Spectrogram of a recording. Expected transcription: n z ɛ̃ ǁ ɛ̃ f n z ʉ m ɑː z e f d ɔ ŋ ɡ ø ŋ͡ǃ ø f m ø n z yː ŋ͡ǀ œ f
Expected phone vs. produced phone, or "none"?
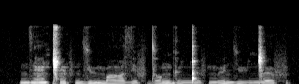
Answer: none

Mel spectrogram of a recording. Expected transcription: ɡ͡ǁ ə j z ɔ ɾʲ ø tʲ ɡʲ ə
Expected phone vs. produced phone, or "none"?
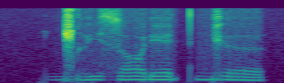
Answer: ø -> ɛ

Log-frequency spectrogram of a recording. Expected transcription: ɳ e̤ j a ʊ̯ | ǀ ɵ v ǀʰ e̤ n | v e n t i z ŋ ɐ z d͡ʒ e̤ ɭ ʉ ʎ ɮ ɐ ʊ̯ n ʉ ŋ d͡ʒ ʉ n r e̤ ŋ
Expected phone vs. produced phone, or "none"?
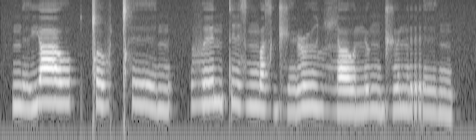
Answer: ɳ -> n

